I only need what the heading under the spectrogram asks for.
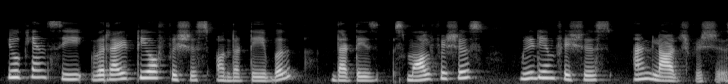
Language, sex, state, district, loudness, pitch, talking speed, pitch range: English, female, Karnataka, Bangalore, -17 LUFS, 225 Hz, 150 wpm, 190-275 Hz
